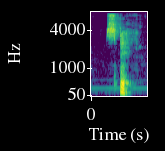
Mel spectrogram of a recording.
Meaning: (adjective) Neat, smartly dressed, attractive; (noun) 1. Attractiveness or charm in dress, appearance, or manner 2. A well-dressed man; a swell
- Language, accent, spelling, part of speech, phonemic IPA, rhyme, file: English, Southern England, spiff, adjective / noun / verb, /spɪf/, -ɪf, LL-Q1860 (eng)-spiff.wav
